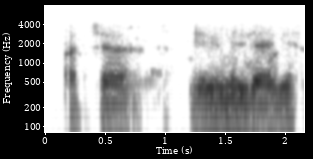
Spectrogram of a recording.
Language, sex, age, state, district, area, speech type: Urdu, male, 30-45, Uttar Pradesh, Gautam Buddha Nagar, rural, conversation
